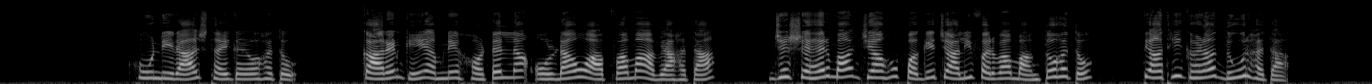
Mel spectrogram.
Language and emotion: Gujarati, sad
